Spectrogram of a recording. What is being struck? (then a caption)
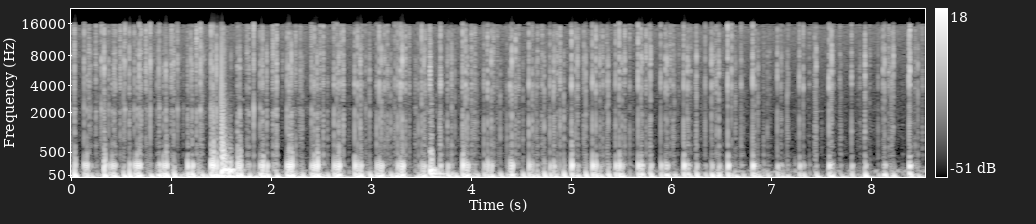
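Paperback book with glossy cardboard cover. Fingernails tap rapidly on the glossy cardboard cover of a closed paperback book with a green spine, held in front of the microphone. The taps are dull, low, short thuds with almost no bright content, and they continue in a steady, uneven patter throughout.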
